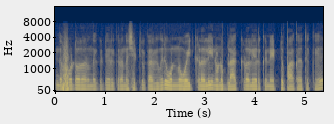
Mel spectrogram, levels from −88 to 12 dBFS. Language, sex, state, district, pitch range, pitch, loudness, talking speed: Tamil, male, Tamil Nadu, Namakkal, 125-130 Hz, 125 Hz, -17 LUFS, 180 wpm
